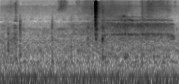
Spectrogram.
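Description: Steady low road rumble inside a moving car runs throughout, with faint cabin noise and a brief high click near the middle, no talking.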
